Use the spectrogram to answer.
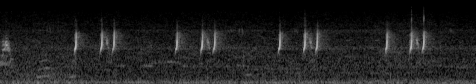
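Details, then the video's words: Female quail, common or rain quail, calling in sharp high clicks grouped in twos and threes, each group about a second apart, over a faint hissing background. "common quail/Rain quail sound)chinga batair ki Awaz)Звук самки перепела"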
